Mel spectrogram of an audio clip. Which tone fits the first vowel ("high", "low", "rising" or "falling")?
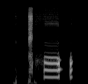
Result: high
